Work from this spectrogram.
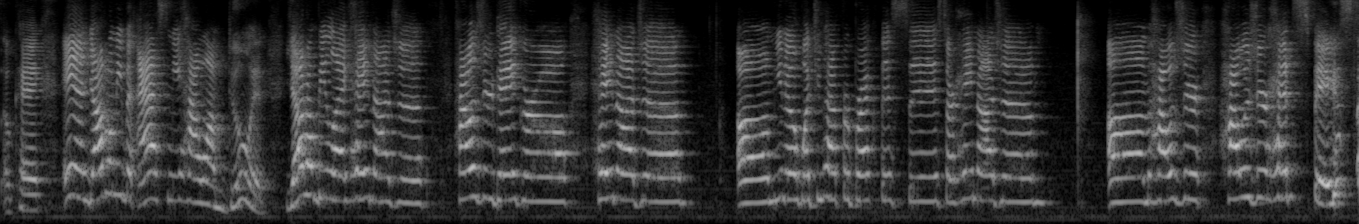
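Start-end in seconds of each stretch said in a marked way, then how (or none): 3.5-9.5 higher, louder mock-friendly check-in; lightly acted sweet fan greeting; imagined polite viewer. Host imitating how viewers should greet her, mock-friendly. 9.6-13.6 higher, mock-careful asking; hesitant, over-polite fan voice put on; imagined considerate viewer. Host modelling how viewers should ask, mock-considerate.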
